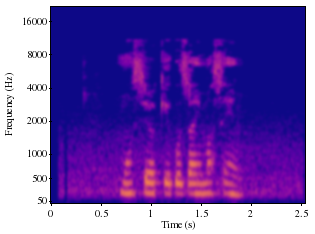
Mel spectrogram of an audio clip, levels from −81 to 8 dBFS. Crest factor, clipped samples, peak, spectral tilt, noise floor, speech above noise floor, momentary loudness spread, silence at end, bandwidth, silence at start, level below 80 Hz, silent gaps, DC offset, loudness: 16 dB; under 0.1%; -12 dBFS; -4.5 dB/octave; -50 dBFS; 24 dB; 10 LU; 0.05 s; 11.5 kHz; 0.2 s; -78 dBFS; none; under 0.1%; -27 LUFS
